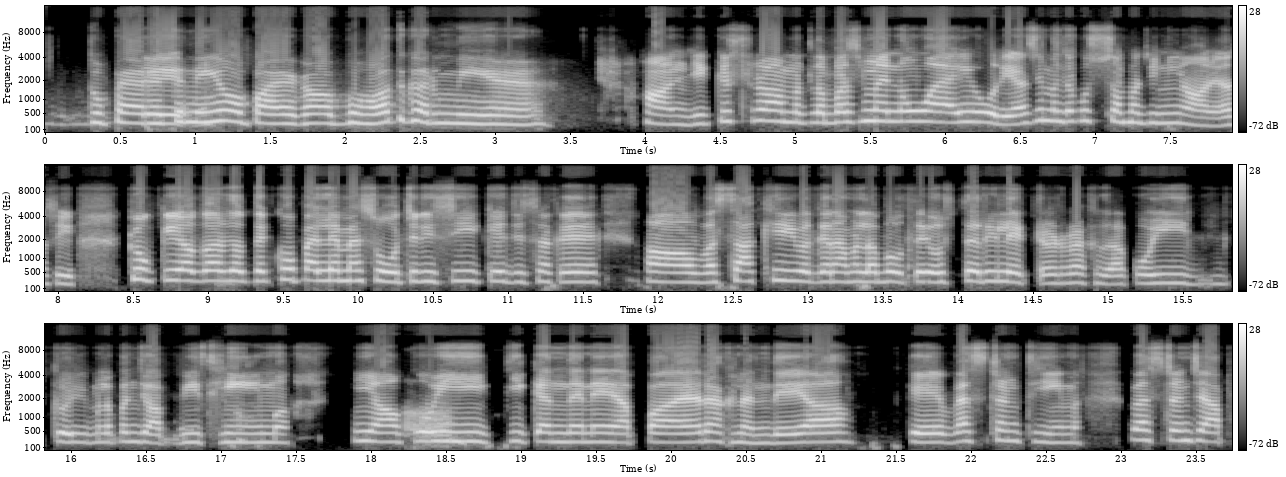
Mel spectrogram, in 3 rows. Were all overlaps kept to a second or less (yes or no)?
yes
